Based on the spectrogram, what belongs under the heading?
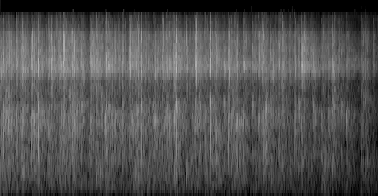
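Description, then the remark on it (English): A church audience applauds steadily to encourage the church's workers, a dense wash of many hands clapping at once, sustained and fairly even throughout with no voices standing out. “These are the guys I'd love some encouragement to flow towards.”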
